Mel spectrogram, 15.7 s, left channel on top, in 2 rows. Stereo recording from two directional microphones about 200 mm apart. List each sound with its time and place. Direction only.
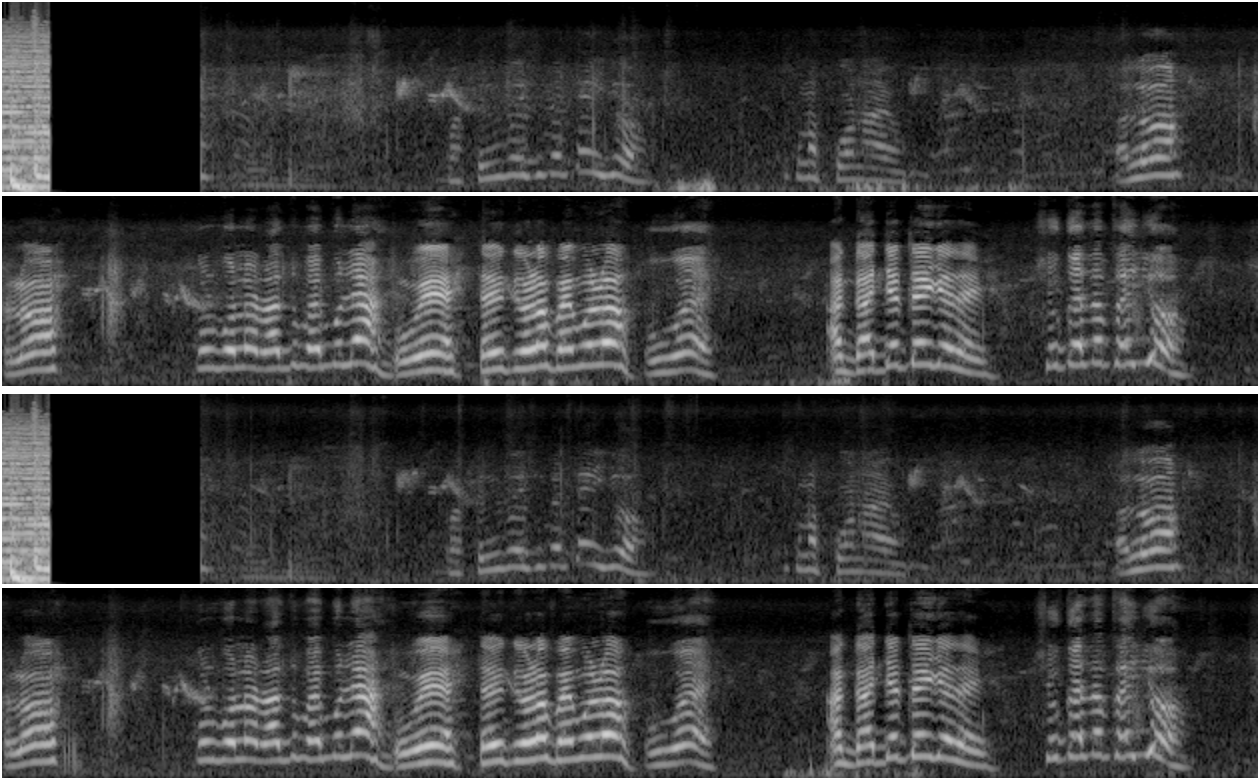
0.0 s a sound: centre (ahead or behind)
1.8 s a sound: 20° right (ahead or behind)
4.9 s a woman's voice: centre (ahead or behind)
6.9 s a woman's voice: centre (ahead or behind)
7.9 s speech: 25° right (ahead or behind)
9.0 s a woman's voice: 5° right (ahead or behind)
10.2 s speech: 30° right (ahead or behind)
11.9 s a woman's voice: 10° right (ahead or behind)
13.0 s a woman's voice: 35° right (ahead or behind)
14.3 s a woman's voice: 5° right (ahead or behind)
